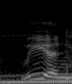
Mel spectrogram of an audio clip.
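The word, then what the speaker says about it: lien: name, Leon, is spelled L-I-E-N. In French, Leon means bond, just like Kizuna means bond in Japanese.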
